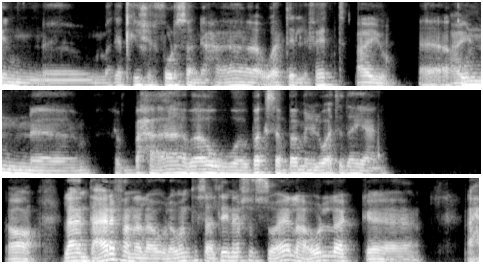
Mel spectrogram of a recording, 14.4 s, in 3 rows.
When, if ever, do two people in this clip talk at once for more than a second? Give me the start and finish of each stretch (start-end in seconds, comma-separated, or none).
none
